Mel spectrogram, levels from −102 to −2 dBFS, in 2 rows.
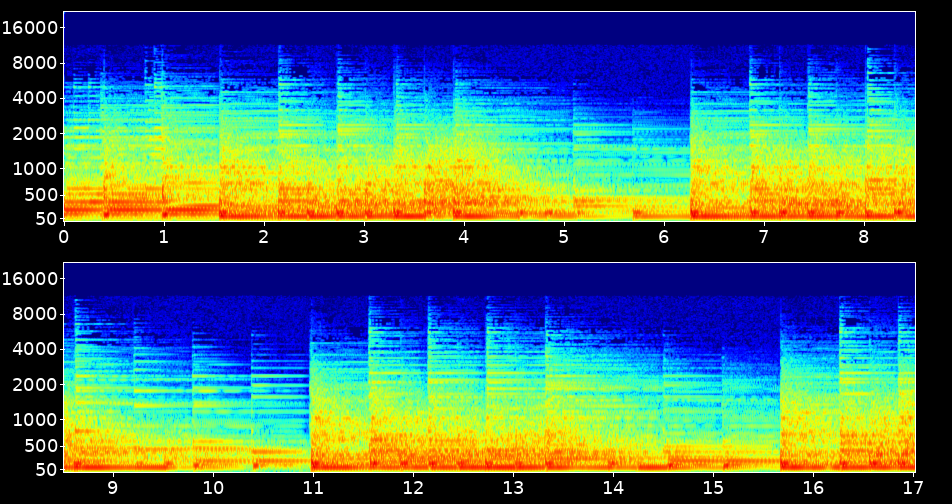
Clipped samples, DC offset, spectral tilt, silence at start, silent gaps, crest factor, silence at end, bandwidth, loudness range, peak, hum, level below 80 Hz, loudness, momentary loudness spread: under 0.1%; under 0.1%; -10 dB/octave; 0 s; none; 14 dB; 0 s; 6 kHz; 3 LU; -4 dBFS; none; -40 dBFS; -19 LUFS; 8 LU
